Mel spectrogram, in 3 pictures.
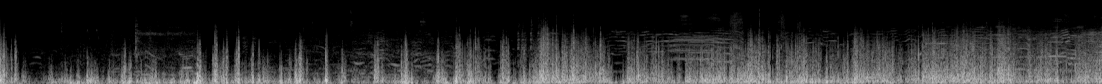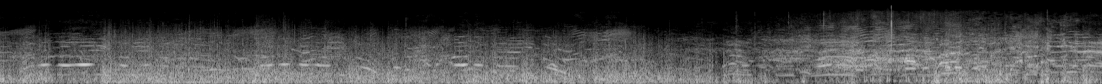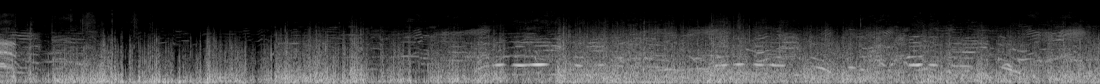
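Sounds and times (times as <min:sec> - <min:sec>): wind rumbling on microphone: 0:00.0 - 0:33.0
spectators shouting: 0:05.8 - 0:33.0.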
